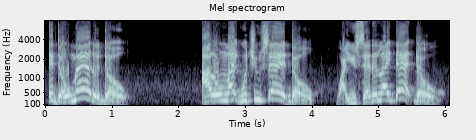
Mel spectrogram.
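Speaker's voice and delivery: high, huffy mock voice dismissing the point; petulant comeback. Offended person brushing off the truth, in a high huffy mock voice. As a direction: play the offended one, whining about tone.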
